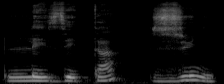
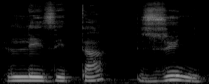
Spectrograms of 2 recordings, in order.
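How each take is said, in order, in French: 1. Les mots sont liés avec deux sons z. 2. Les mots sont liés avec deux sons z.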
